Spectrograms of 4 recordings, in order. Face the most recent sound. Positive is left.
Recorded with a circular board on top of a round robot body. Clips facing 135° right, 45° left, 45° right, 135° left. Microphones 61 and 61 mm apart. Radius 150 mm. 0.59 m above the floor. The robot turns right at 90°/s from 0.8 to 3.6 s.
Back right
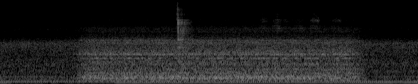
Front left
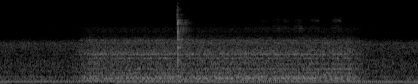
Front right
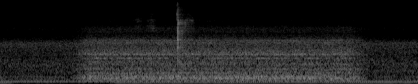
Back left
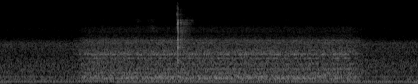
turn(degrees=-135)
